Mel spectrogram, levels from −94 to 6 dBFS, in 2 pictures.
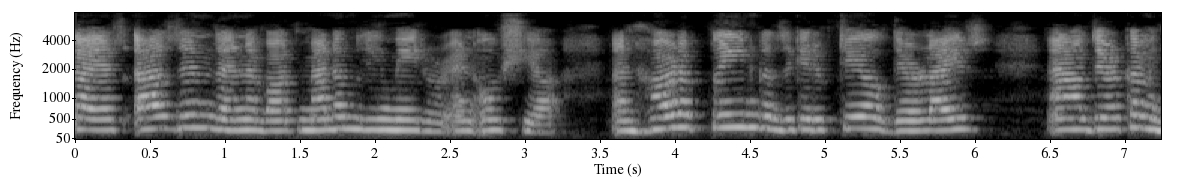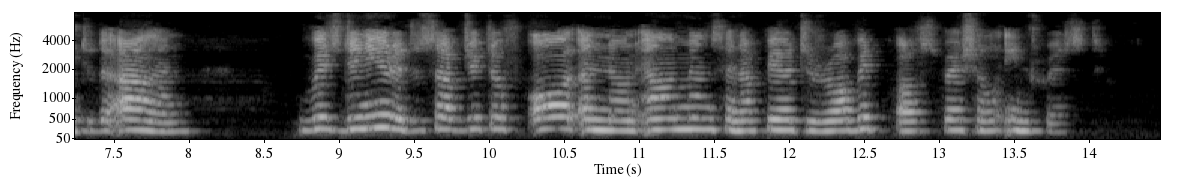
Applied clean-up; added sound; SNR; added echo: none; none; none; reverberation time 0.3 s.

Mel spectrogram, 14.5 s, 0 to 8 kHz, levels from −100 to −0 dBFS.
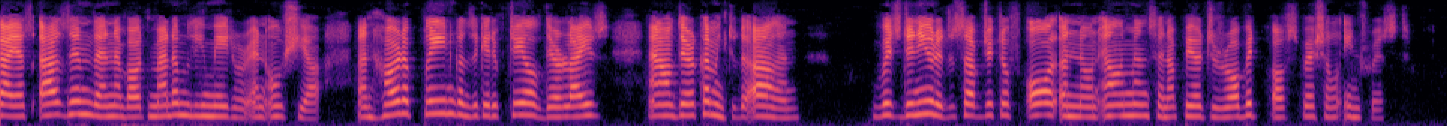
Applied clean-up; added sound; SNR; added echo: none; none; none; none.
